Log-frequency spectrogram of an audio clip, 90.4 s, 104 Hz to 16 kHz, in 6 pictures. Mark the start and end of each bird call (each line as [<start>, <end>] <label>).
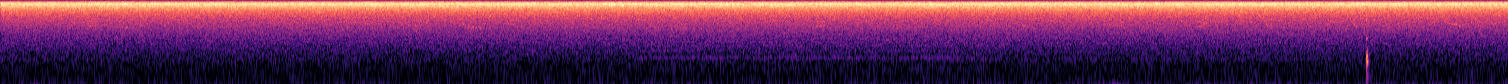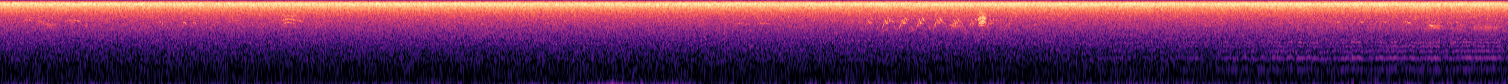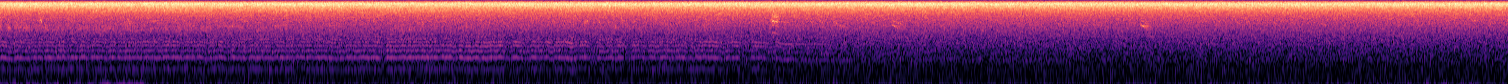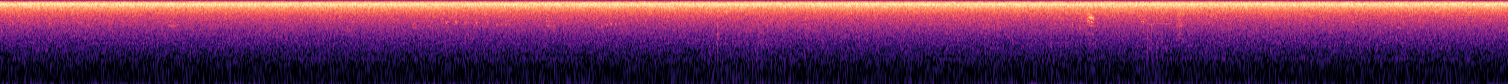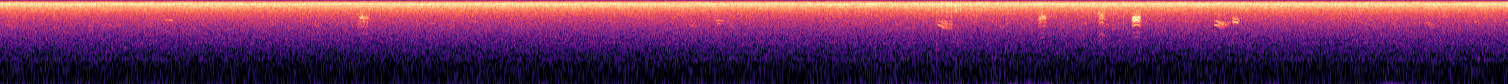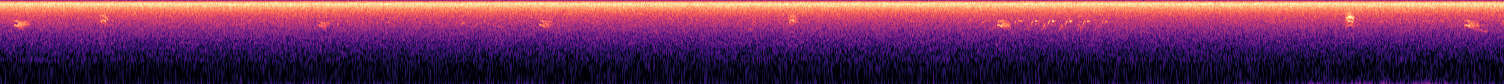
[4.51, 4.81] Eurasian Skylark (Alauda arvensis)
[10.11, 10.41] Eurasian Skylark (Alauda arvensis)
[14.41, 17.01] Eurasian Skylark (Alauda arvensis)
[17.91, 18.11] Hawaii Amakihi (Chlorodrepanis virens)
[23.71, 25.01] Hawaii Amakihi (Chlorodrepanis virens)
[28.41, 29.41] Hawaii Amakihi (Chlorodrepanis virens)
[37.81, 38.01] Hawaii Amakihi (Chlorodrepanis virens)
[39.01, 39.21] Eurasian Skylark (Alauda arvensis)
[41.51, 41.71] Eurasian Skylark (Alauda arvensis)
[49.61, 50.11] Hawaii Amakihi (Chlorodrepanis virens)
[51.21, 51.51] Eurasian Skylark (Alauda arvensis)
[56.11, 56.21] Hawaii Amakihi (Chlorodrepanis virens)
[56.91, 57.11] Hawaii Amakihi (Chlorodrepanis virens)
[63.81, 64.01] Hawaii Amakihi (Chlorodrepanis virens)
[67.41, 67.61] Hawaii Amakihi (Chlorodrepanis virens)
[69.71, 69.91] Eurasian Skylark (Alauda arvensis)
[70.61, 70.81] Hawaii Amakihi (Chlorodrepanis virens)
[71.31, 71.71] Hawaii Amakihi (Chlorodrepanis virens)
[72.41, 72.61] Eurasian Skylark (Alauda arvensis)
[72.61, 72.71] Hawaii Amakihi (Chlorodrepanis virens)
[75.51, 75.71] Eurasian Skylark (Alauda arvensis)
[76.41, 76.51] Hawaii Amakihi (Chlorodrepanis virens)
[78.51, 78.71] Eurasian Skylark (Alauda arvensis)
[80.71, 80.91] Eurasian Skylark (Alauda arvensis)
[83.21, 83.41] Hawaii Amakihi (Chlorodrepanis virens)
[85.31, 85.51] Eurasian Skylark (Alauda arvensis)
[85.51, 86.51] Hawaii Amakihi (Chlorodrepanis virens)
[88.81, 88.91] Hawaii Amakihi (Chlorodrepanis virens)
[90.01, 90.11] Hawaii Amakihi (Chlorodrepanis virens)
[90.11, 90.31] Eurasian Skylark (Alauda arvensis)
